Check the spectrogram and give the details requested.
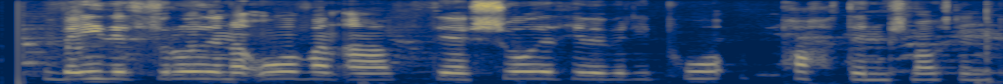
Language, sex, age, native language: Icelandic, female, 14, Icelandic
